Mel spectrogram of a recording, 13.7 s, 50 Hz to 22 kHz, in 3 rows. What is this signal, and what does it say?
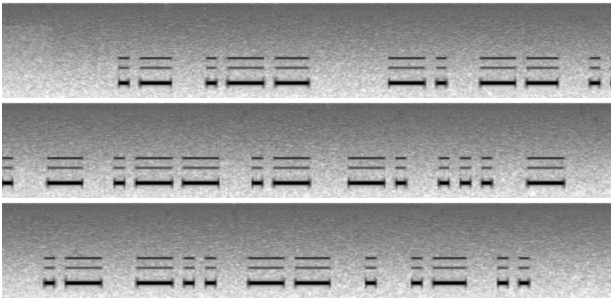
Morse code (Persian alphabet), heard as a keyed tone, hand-sent with a bug key, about 15 wpm, 680 Hz. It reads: او نمیتوانست ادمهای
